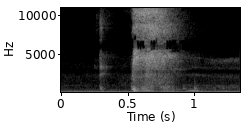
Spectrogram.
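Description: A short intake followed by one sharp, explosive sneeze.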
